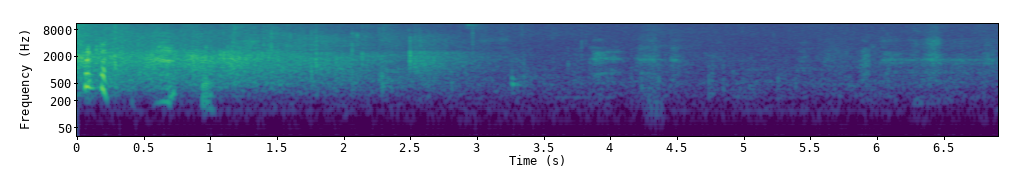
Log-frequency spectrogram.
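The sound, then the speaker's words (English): A church audience applauds to welcome a family, with clapping that starts strong and quickly thins out. The applause fades to a soft patter over several seconds, with a few faint voices. “One more time, y'all. Let's welcome this beautiful family.”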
